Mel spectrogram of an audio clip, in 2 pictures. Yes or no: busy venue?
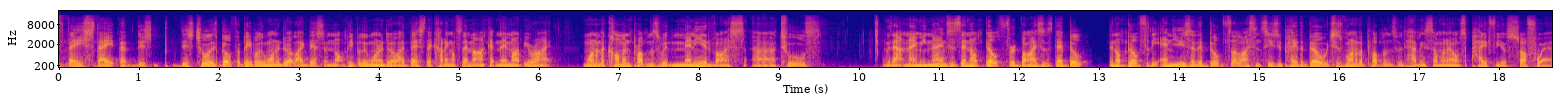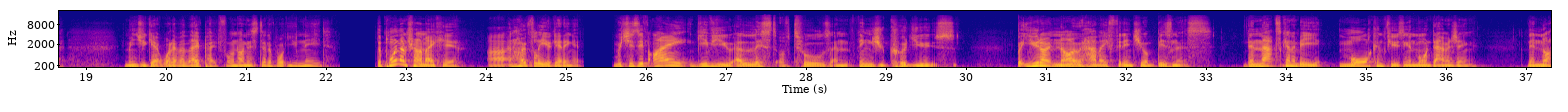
no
